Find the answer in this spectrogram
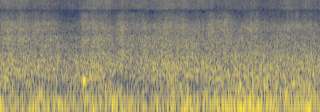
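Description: Steady wind rumbling on the microphone over the wash of water along the hull of a sailboat moving under sail through choppy water.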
